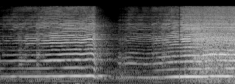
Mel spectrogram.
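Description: A voice holding two long, high sung notes at nearly the same pitch. The first breaks off about a second in, and the second ends in a breathy rush.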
